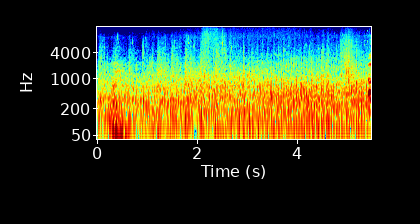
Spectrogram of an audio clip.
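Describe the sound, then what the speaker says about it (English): Helicopter rotor chop from Ghost Recon Wildlands, a steady low whirring thrum filling the whole stretch alongside distant gameplay rumble, with no voices over it. "Don't need that chopper. Stay low."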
